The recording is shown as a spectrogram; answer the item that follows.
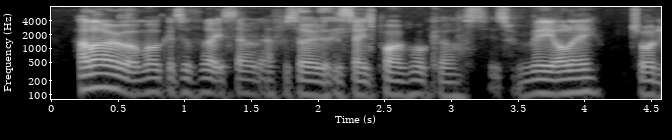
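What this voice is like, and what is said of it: Croaky voice. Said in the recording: “I'm still a bit ill, so my voice is still a bit croaky”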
